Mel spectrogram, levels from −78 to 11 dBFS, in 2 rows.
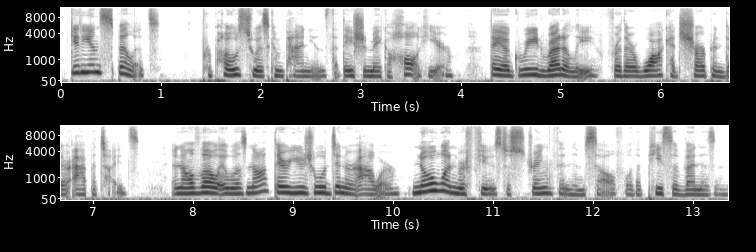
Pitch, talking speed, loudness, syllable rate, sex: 220 Hz, 195 wpm, -17 LUFS, 5.8 syllables/s, female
